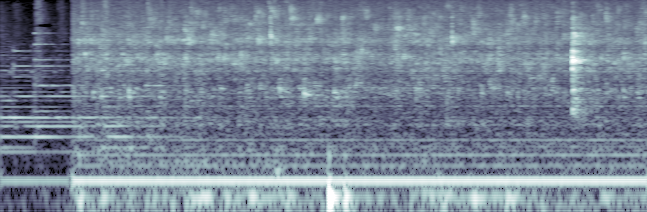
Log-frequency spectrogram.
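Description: Mallet-percussion music ends about a second in. After it comes a steady low hum with water trickling and dripping: distillate running into the glass oil separator of a steam distiller. A single low thump sounds near the middle.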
